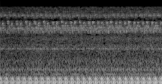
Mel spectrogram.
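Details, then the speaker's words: Truck APU small diesel after oil, coolant and oil, air and fuel filter change: steady idle rumble with a thin, constant high squeak over it from the AC clutch pulley. "obviously you can hear her running got that squeaky pulley but that's the uh ac"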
